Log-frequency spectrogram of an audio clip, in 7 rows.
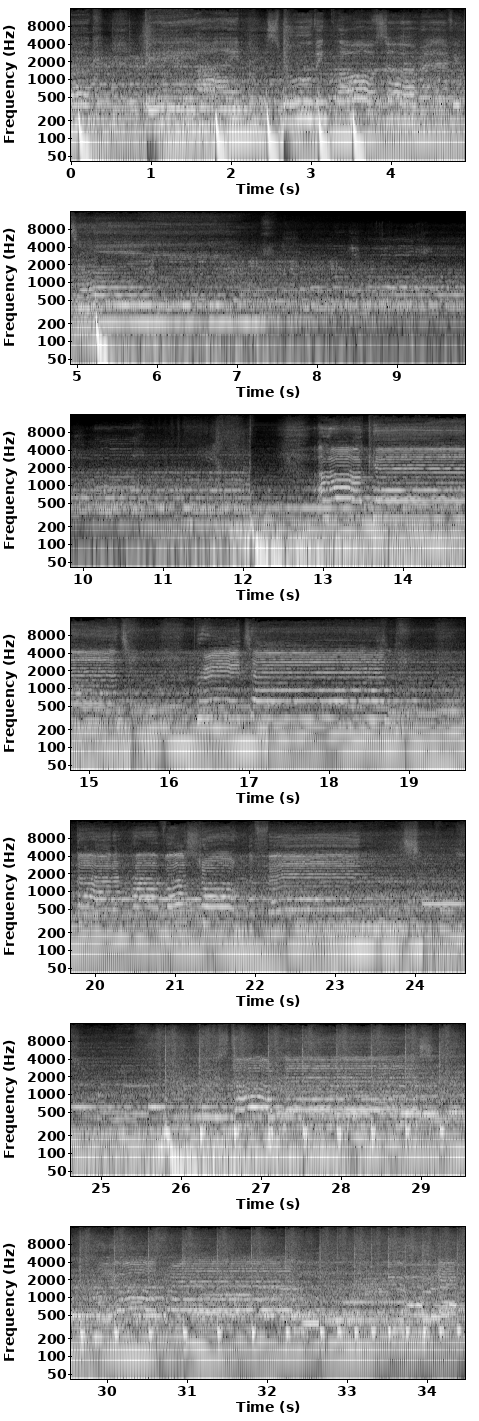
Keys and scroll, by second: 2.8 q.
